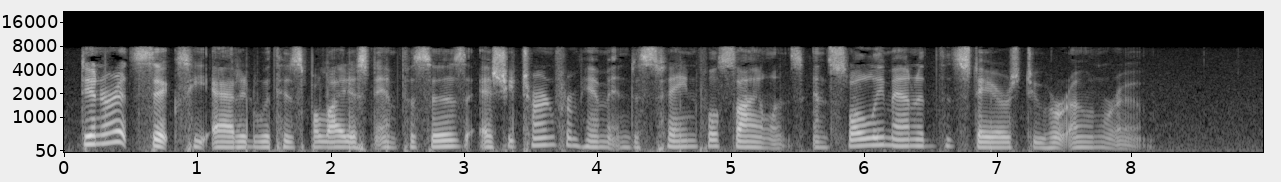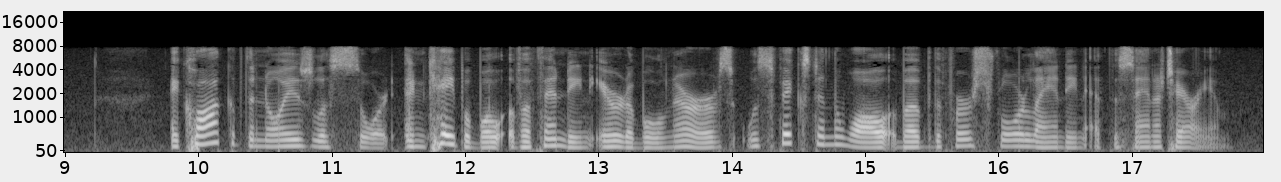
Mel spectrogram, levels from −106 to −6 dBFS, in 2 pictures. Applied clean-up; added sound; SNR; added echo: none; none; none; none.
